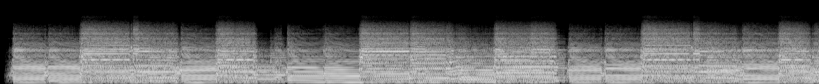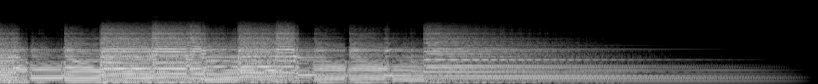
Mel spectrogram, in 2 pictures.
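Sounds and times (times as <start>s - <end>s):
Les Paul electric guitar voicing through Fender Super Champ X amplifier: 0.0s - 16.2s.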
